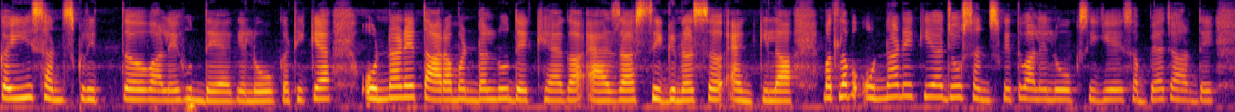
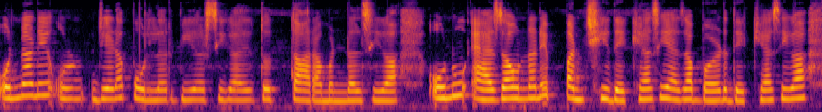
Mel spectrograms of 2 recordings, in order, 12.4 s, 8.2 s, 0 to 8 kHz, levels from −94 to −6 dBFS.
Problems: constant background noise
